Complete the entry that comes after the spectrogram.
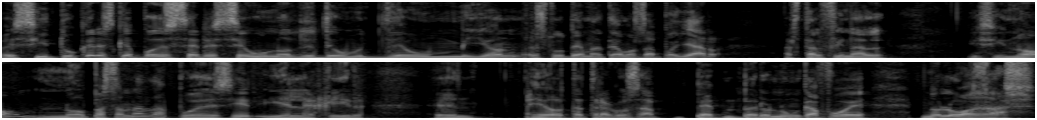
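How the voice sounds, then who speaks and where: A man talks at a fairly quick pace and a medium pitch. His pitch swings very widely. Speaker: entrepreneur. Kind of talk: interview. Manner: halting.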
